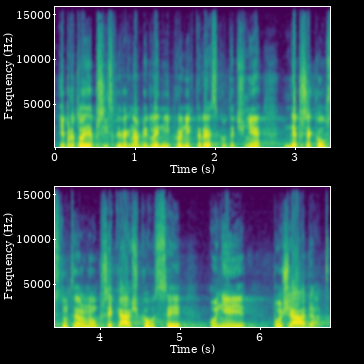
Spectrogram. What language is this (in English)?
Czech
